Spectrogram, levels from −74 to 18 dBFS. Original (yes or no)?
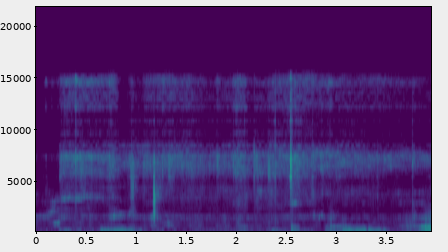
no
